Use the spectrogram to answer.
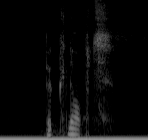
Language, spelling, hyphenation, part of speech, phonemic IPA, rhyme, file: Dutch, beknopt, be‧knopt, adjective, /bəˈknɔpt/, -ɔpt, Nl-beknopt.ogg
- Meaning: concise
